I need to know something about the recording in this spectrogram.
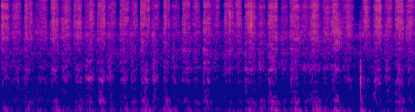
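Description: Oil pastel being rubbed on paper, a faint, quick run of repeated scratchy strokes as a yellow stick colours in and blends an area.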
